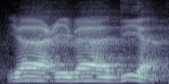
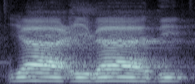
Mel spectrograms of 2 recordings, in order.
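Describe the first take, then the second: First: The word ends in a ya syllable. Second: The word ends in a short i vowel. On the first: "إثبات الياء ... مفتوحة" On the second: "حذف الياء ... بالكسرة"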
